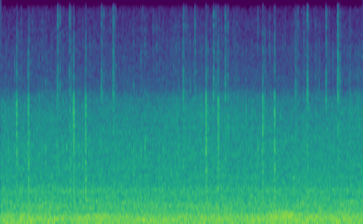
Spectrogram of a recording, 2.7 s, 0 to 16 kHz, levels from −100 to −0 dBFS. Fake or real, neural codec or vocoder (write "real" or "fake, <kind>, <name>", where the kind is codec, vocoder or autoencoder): real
